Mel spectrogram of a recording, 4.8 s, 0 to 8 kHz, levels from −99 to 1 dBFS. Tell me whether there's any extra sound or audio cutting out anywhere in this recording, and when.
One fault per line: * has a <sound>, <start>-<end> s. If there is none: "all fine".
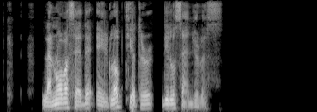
all fine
